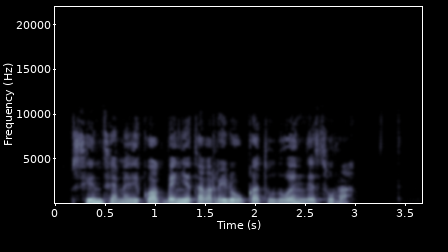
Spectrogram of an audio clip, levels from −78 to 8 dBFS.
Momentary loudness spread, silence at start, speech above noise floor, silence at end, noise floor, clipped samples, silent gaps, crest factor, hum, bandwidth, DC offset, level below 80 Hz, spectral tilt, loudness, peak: 10 LU; 0.15 s; 39 dB; 0.7 s; -63 dBFS; under 0.1%; none; 20 dB; none; 10.5 kHz; under 0.1%; -76 dBFS; -5.5 dB/octave; -25 LUFS; -6 dBFS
